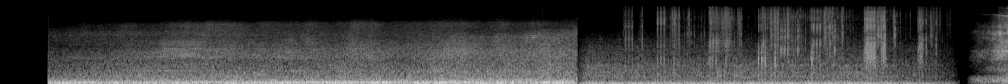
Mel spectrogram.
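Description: Battle sound effects for a WWII animation: a heavy, dense engine rumble starts half a second in. About six seconds in it changes abruptly to a lower rumble peppered with irregular sharp cracks like scattered gunfire, and cuts out briefly just before the end.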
